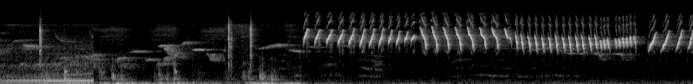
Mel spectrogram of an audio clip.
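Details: Forest-dwelling wild white-rumped shama's provoking rapid-fire song: a few faint clicks and short whistles open, then dense rattling runs of fast repeated high notes, shifting pitch slightly between bursts.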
